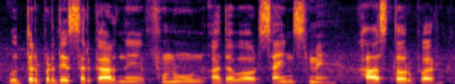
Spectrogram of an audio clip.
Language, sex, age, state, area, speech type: Urdu, male, 18-30, Uttar Pradesh, urban, spontaneous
